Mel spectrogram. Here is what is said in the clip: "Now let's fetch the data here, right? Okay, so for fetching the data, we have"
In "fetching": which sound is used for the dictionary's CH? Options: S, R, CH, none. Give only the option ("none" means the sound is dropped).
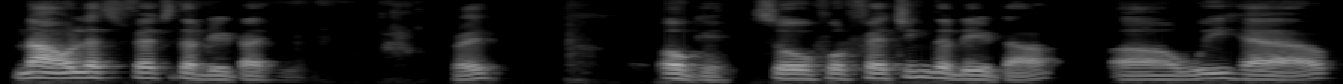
CH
